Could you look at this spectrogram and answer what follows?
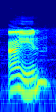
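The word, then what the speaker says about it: عين: Hai Mbak aiueo Mbaknya jadi cara membacanya dengan menyempitkan rongga tenggorokan bagian tengah kemudian didorong dengan dorongan nafas air4d di Jawa pada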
